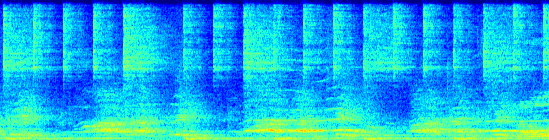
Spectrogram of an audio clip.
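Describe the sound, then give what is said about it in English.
A large wrestling crowd roars and cheers continuously, a dense wash of many voices with rhythmic rising swells and faint thuds, loud and sustained throughout. “You hear the crowd?”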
